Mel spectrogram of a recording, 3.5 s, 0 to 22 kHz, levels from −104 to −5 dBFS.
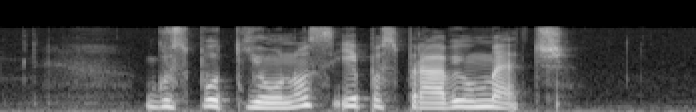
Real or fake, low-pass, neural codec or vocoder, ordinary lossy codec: real; none; none; none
